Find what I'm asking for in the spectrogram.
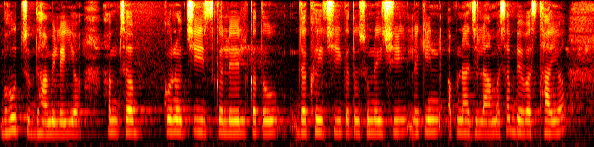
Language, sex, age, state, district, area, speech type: Maithili, female, 18-30, Bihar, Darbhanga, rural, spontaneous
